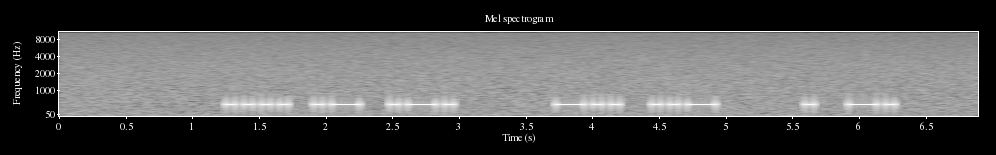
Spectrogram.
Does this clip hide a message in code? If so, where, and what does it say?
Yes: Morse code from 1.2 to 6.3 s, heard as a keyed tone, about 18 wpm, 470 Hz. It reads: HAR DU EN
